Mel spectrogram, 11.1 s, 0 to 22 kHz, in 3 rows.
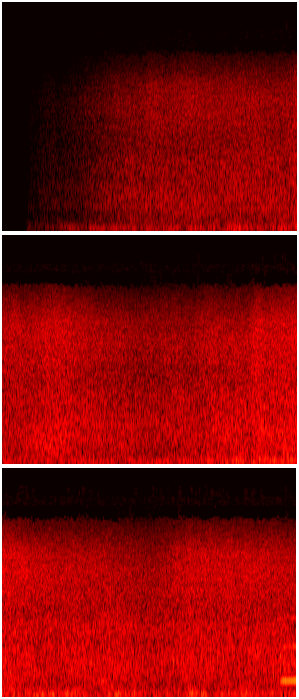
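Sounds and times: waves washing in: 0:00.5 - 0:11.0.

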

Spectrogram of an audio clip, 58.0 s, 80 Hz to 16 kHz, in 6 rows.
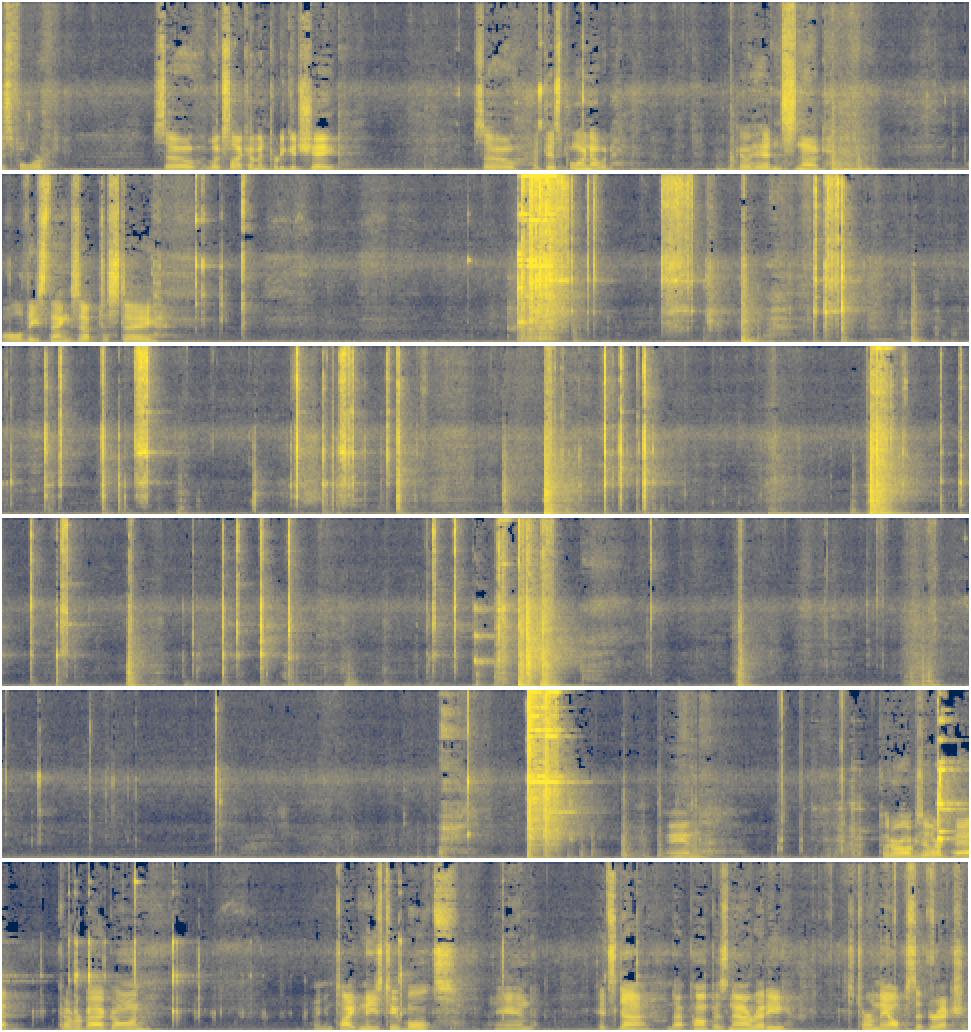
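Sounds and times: socket ratchet clicking: 0:17.8 - 0:18.2, 0:22.2 - 0:23.5, 0:28.7 - 0:29.8, 0:30.8 - 0:32.0, 0:33.2 - 0:33.8.

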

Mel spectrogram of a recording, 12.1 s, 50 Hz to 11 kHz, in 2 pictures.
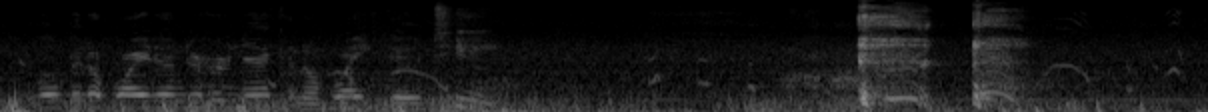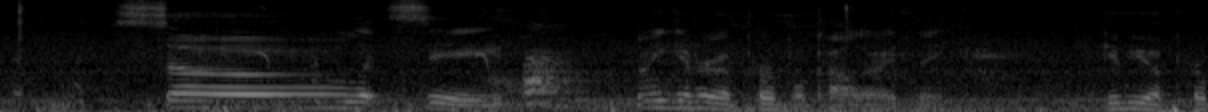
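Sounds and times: woman coughing: 0:04.3 - 0:05.3.

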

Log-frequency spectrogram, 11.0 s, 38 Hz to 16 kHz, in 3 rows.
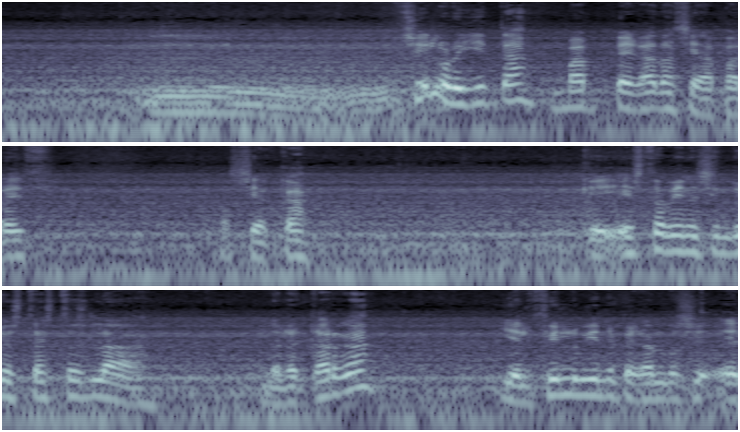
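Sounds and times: man humming hesitantly: 0:00.6 - 0:02.2.

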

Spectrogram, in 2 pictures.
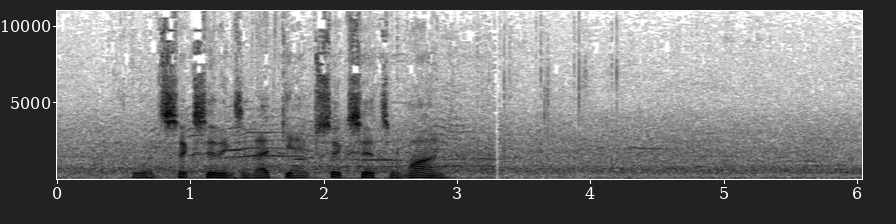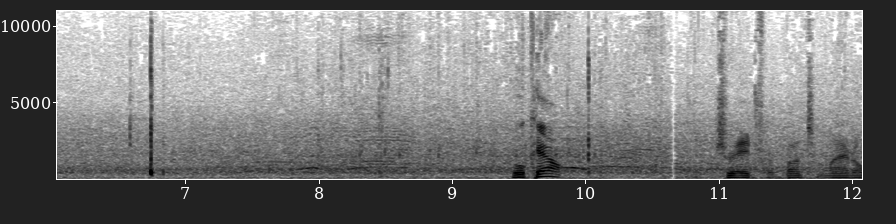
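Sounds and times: ballpark crowd noise: 0:00.0 - 0:12.0.

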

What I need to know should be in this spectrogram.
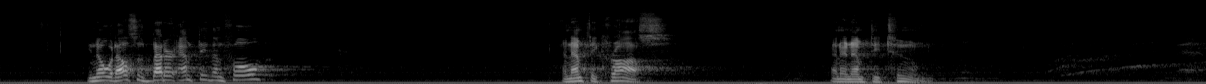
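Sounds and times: electrical hum: 0:00.0 - 0:12.0
faint siren wailing: 0:10.5 - 0:12.0.

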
